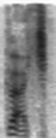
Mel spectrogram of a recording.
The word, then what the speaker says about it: Clutch: O Clutch. ¿Cómo se dice? – Clutch. – Muy bien.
